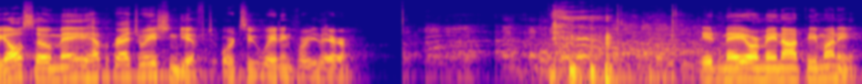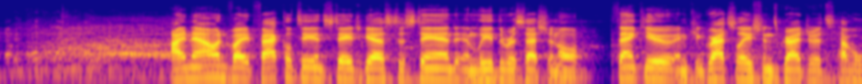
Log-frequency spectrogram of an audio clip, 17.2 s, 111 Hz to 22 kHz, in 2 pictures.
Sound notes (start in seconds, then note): 4.3 audience cheers; 4.9 audience laughs; 8.6 audience laughs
